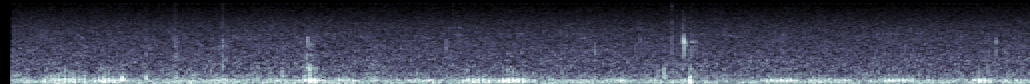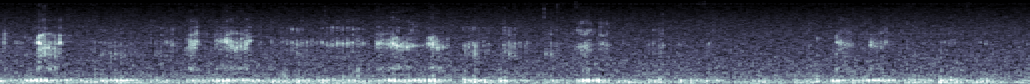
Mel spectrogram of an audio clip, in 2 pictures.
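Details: Simba, a pet cat, eats a string cat treat for the first time, recorded up close: a steady low rumbling purr runs throughout, broken by scattered sharp chewing clicks and crunches.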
